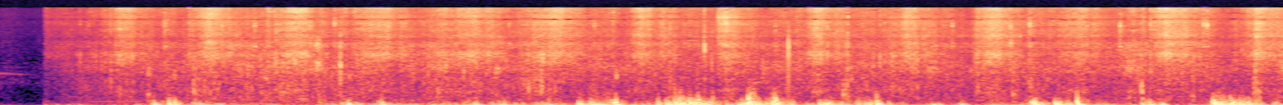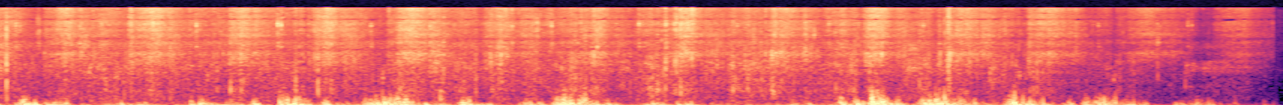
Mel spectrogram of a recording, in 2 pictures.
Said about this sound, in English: Left the moorland track now, and I've just been traipsing through quite a few fields of really long grass.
